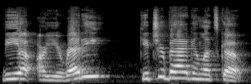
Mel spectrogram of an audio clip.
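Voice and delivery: calling out. A narrator's reading. Dad calling daughter.

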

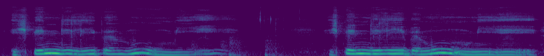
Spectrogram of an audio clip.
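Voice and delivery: measured verse with stretched, emphatic words; poem recitation. Acted. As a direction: recite it as a playfully spooky mummy, swelling to a loud warning.

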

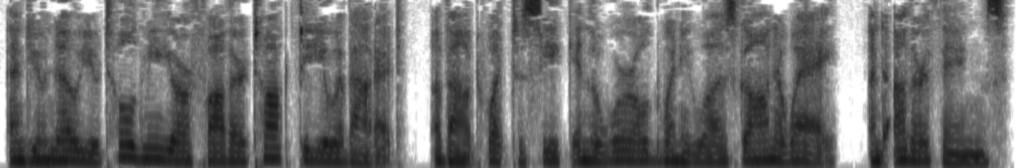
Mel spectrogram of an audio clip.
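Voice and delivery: ordinary delivery, nothing marked

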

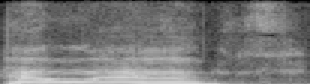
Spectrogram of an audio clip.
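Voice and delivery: high ghostly lament; crying out. A narrator's reading. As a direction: wail it as a despairing lady. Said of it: "cried the ghost".

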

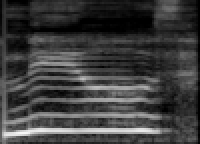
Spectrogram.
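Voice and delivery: conceited. Pretend. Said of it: "I feel conceited".

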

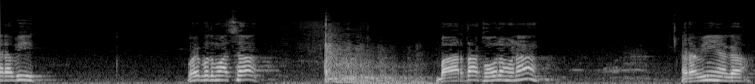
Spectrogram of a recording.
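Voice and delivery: calling out. Real, not acted. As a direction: shout for him to come out. Calling someone out of house.

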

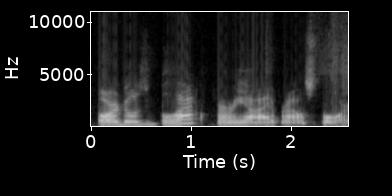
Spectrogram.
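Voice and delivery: usual speaking voice

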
